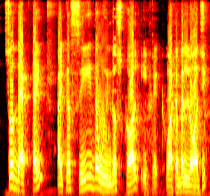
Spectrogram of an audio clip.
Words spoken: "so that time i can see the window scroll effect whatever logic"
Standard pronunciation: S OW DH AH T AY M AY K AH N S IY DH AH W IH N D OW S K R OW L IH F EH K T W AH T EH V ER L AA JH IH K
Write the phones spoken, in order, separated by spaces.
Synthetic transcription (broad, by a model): S OW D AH T AY M AY K AH N S IY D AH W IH N D OW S K OW L IH F EH K T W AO T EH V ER L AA JH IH K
